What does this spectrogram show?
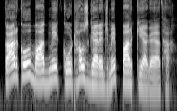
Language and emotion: Hindi, neutral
